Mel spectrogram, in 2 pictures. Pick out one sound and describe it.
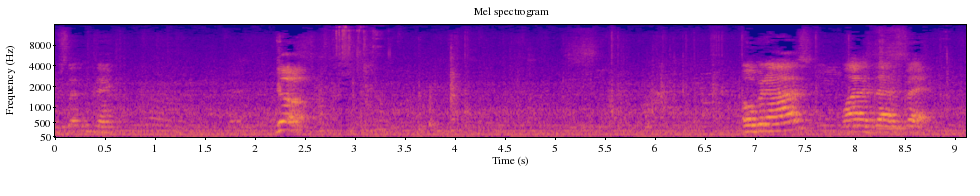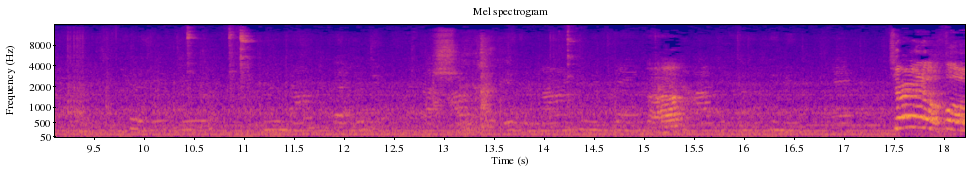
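A man speaks with animation to a class.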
